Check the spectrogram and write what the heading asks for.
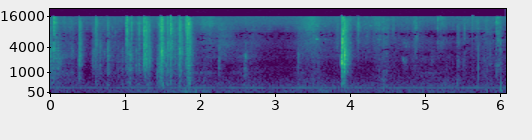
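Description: Quiet room with a faint steady low hum, a few soft taps and small handling noises, and one sharper tap about four seconds in.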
